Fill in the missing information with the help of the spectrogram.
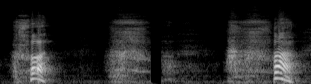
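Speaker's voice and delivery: two high airy "ha" puffs; a hard aspirated ha ha; breathy ha demo. Shown as a demonstration. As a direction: push out a light, high breathy ha. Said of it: "this actually goes".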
